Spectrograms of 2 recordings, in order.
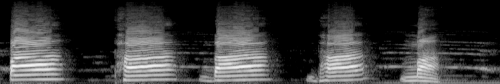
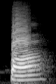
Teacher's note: जो अगर हम बोलते हैं पा, ऊपर और नीचे हमारा दोनों ओष्ठ हैं, दोनों मिल रहे हैं, स्पर्श हो रहे हैं, तो ये वर्ग आपका ओष्ठ वर्ग है।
